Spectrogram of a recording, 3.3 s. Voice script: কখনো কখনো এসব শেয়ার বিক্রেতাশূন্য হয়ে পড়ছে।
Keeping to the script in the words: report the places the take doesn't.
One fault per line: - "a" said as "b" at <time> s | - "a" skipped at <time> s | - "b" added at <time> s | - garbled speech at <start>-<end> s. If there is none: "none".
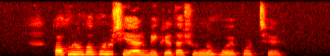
- "এসব" skipped at 1.1 s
